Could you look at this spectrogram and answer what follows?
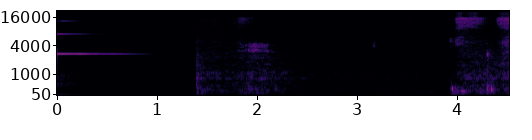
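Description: A bright bell-like ding rings out clearly and decays after a moment of silence, then a second cluster of chimes follows, a notification bell sound effect.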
